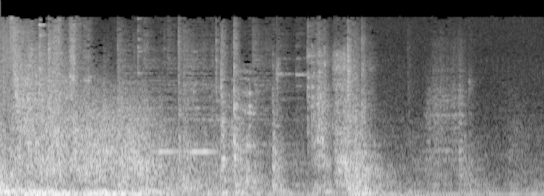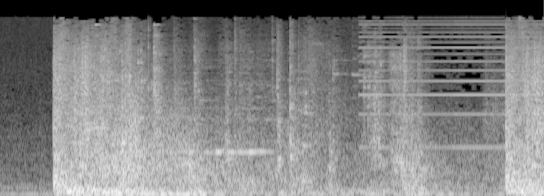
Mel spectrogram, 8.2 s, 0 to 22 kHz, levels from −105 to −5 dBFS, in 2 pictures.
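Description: Current drawn by the USB bus in 1 ms frames leaks into the audio through the power or ground, producing USB whine from 6.77 s to the end at 8.17 s: a steady, fixed-pitch tone on a 1 kHz series, strongest at 3 kHz, roughly 15 dB below the wanted sound.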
